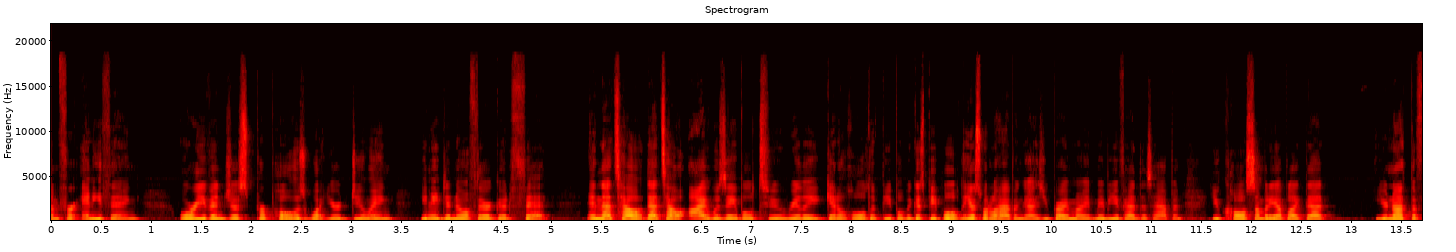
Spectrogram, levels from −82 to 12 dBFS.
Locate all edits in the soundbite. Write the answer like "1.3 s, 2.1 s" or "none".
none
